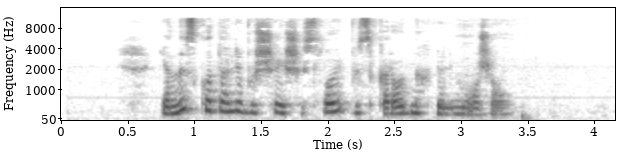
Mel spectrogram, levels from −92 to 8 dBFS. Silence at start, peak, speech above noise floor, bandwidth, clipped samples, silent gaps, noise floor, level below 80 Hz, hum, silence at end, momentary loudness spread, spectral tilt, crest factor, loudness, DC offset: 0.5 s; -16 dBFS; 42 dB; 12 kHz; under 0.1%; none; -73 dBFS; -70 dBFS; none; 0.7 s; 9 LU; -3 dB/octave; 18 dB; -31 LUFS; under 0.1%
